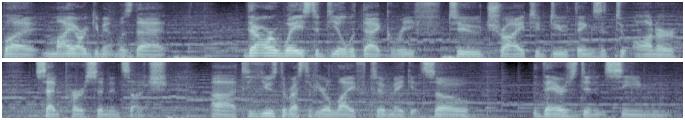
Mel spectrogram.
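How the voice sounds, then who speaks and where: A man commentating on a game playthrough as a streamer, casual and blunt, rambling and halting as he thinks aloud. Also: on the low side, fairly even intonation. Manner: rambling, halting when reflecting, blunt and profane. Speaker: gaming streamer. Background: game music.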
